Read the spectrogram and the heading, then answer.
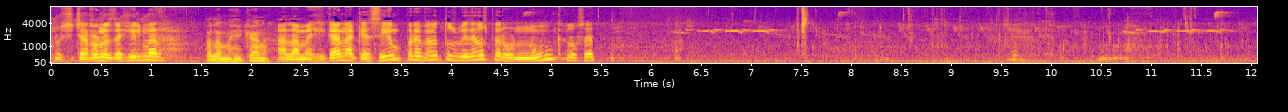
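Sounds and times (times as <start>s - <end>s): bird chattering trill: 6.3s - 11.9s.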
